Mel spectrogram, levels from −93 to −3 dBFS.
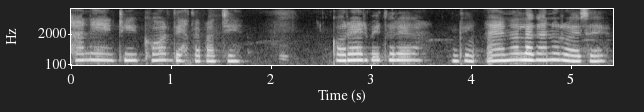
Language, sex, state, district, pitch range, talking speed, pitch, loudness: Bengali, female, Assam, Hailakandi, 285-330 Hz, 110 wpm, 315 Hz, -17 LUFS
